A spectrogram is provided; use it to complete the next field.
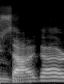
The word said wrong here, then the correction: Usagi: or something. It's Usagi. Usagi. Yeah, it's basically like bunny. I think it's bunny in Japanese.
